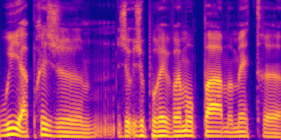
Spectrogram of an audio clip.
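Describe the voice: The tone is clear and smooth, with ordinary pitch variation. The recording is very clean, with a silent background. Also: man, low pitch for a man, fairly slow pace.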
